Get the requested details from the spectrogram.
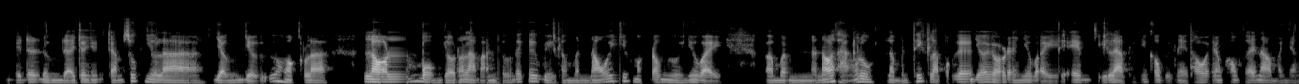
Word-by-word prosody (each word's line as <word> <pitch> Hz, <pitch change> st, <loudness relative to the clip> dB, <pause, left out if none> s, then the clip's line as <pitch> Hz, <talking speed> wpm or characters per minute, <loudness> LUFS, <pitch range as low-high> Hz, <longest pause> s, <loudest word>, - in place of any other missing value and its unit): để -, -, -4 dB
cho 110 Hz, -, +1 dB
đừng 95 Hz, -2 st, -4 dB
để 85 Hz, -2 st, +2 dB
cho 110 Hz, -, +2 dB
những 105 Hz, +1 st, -6 dB
cảm 95 Hz, 0 st, -1 dB
xúc 150 Hz, +8 st, +2 dB
như 115 Hz, -4 st, -1 dB
là 90 Hz, -3 st, +3 dB
giận 90 Hz, +4 st, -1 dB
dữ, 85 Hz, -, +1 dB, 0.2 s
hoặc -, -, -1 dB
là 90 Hz, -2 st, +3 dB, 0.4 s
lo 120 Hz, -2 st, +10 dB
lắng, 120 Hz, +4 st, -3 dB
bồn 110 Hz, -3 st, +2 dB
chồn 90 Hz, -1 st, +1 dB
nó 105 Hz, -, 0 dB
làm 100 Hz, -3 st, +2 dB
ảnh -, -, -3 dB
hưởng 105 Hz, -, -9 dB
tới 125 Hz, -, -3 dB
cái 140 Hz, -, 0 dB
việc 95 Hz, -, -3 dB
là 90 Hz, -, -6 dB
mình 90 Hz, 0 st, -8 dB
nói 115 Hz, +9 st, +2 dB
trước 155 Hz, -, -4 dB
mặt 115 Hz, -5 st, -6 dB
đông 110 Hz, 0 st, 0 dB
người 95 Hz, -3 st, -5 dB
như 105 Hz, +2 st, -3 dB
vậy. 80 Hz, -3 st, +3 dB, 0.4 s
Và 95 Hz, -, +2 dB
mình 90 Hz, -1 st, -4 dB
n -, -, -8 dB
nói -, -, +8 dB
thẳng -, -, 0 dB
luôn, 130 Hz, -2 st, +1 dB
là 100 Hz, -, -2 dB
mình 90 Hz, -1 st, -10 dB
thiết 145 Hz, +1 st, -1 dB
lập -, -, +3 dB
một -, -, -6 dB
cái 125 Hz, -, +5 dB
ranh 125 Hz, -, +1 dB
giới 110 Hz, +1 st, +1 dB
rõ 110 Hz, -4 st, +3 dB
ràng: 95 Hz, -, -2 dB
"Như 100 Hz, +1 st, -5 dB
vậy 85 Hz, -4 st, -2 dB
thì -, -, -6 dB
em 105 Hz, 0 st, -1 dB
chỉ -, -, -5 dB
làm -, -, +4 dB
những -, -, -13 dB
công -, -, -2 dB
việc -, -, -13 dB
này 85 Hz, -, -5 dB
thôi, 105 Hz, +1 st, -1 dB
em 100 Hz, 0 st, -3 dB
không 100 Hz, 0 st, -5 dB
thể 95 Hz, 0 st, 0 dB
nào 95 Hz, -2 st, +1 dB
mà 85 Hz, -, -11 dB
nhận 85 Hz, -1 st, -11 dB
100 Hz, 310 wpm, -28 LUFS, 90-110 Hz, 0.4 s, lo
